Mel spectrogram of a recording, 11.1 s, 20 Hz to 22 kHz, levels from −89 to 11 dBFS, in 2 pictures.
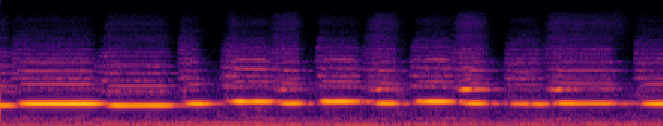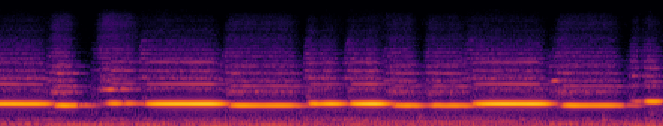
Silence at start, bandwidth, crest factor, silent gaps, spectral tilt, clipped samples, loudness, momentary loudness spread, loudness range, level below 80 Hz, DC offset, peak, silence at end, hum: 0 s; 4.7 kHz; 10 dB; none; -6 dB/octave; under 0.1%; -14 LUFS; 12 LU; 5 LU; -42 dBFS; under 0.1%; -2 dBFS; 0 s; none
